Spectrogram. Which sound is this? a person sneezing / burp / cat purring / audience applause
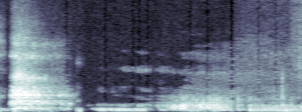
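cat purring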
